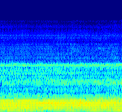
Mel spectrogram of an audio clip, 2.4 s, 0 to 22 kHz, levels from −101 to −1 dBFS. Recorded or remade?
remade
